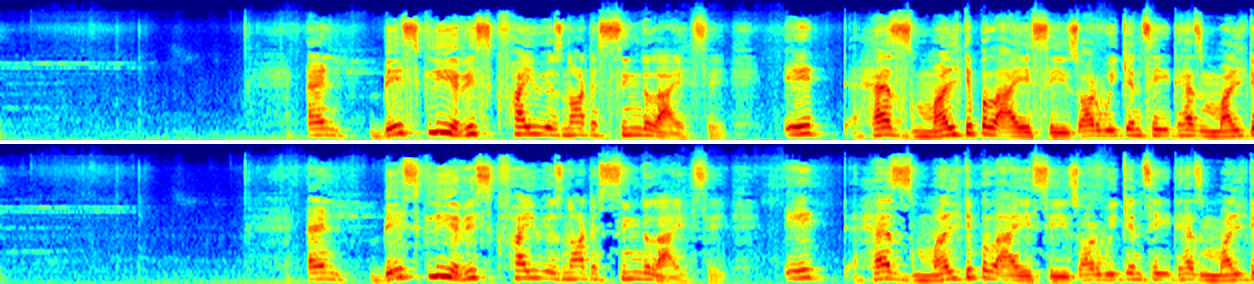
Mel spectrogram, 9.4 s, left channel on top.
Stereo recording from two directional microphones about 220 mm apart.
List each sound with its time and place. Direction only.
2.2 s speech: 35° left (ahead or behind)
